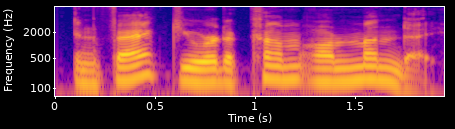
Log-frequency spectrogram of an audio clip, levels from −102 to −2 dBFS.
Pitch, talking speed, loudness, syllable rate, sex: 150 Hz, 245 wpm, -17 LUFS, 5.9 syllables/s, male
